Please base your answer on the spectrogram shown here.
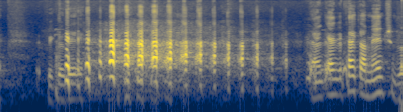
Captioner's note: Sonia and Albie laugh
